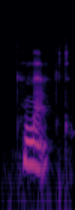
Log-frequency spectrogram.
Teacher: then my my letter o says the uh sound falsehood again unstressed first syllable has that reduced vowel · looking first at connect we have second syllable stress so my next syllable is long has the clear f vowel · you really just want to be light and short on that k sound if you have difficulty putting that c and t together connect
